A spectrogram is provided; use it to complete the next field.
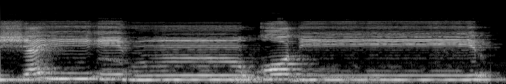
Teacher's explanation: وقف کی صورت میں ہم نے را کو ساکن کر دیا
